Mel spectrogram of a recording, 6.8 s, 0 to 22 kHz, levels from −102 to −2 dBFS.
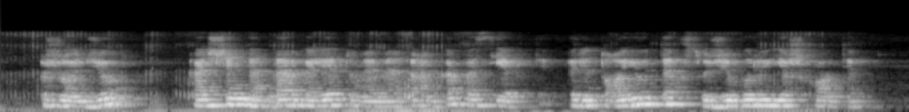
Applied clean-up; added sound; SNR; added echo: none; Purr; 20 dB; reverberation time 0.6 s.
